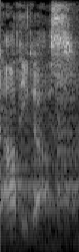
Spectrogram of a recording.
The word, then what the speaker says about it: Adidas: And he wondered whether Japanese shoes could do the same to Puma and Adidas, which were at the time extremely popular in America.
